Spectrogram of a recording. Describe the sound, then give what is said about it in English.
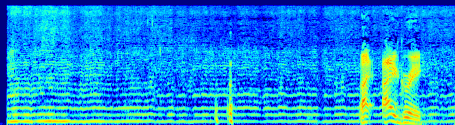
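A housefly, presented as The Fly from the vice presidential debate in Salt Lake City, buzzes steadily, its drone holding an even pitch, then swoops louder in a few quick rising and falling passes near the end. No one speaks. “Joining us now on BYU Sports Nation, The Fly, from last night's vice presidential debate in Salt Lake City.”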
